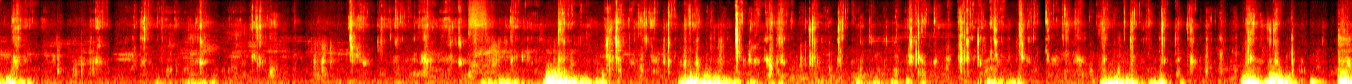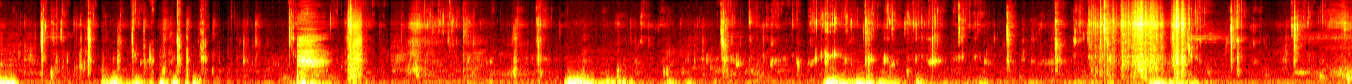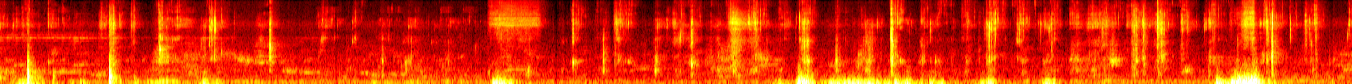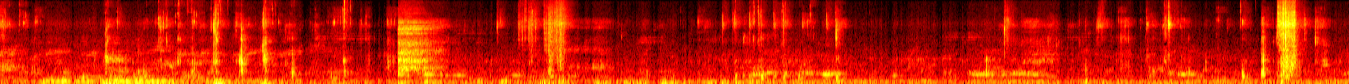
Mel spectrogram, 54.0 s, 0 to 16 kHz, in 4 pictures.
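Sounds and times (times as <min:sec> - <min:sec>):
chewing with mouth clicks: 0:00.0 - 0:44.6, 0:47.5 - 0:49.1, 0:50.2 - 0:53.9.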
